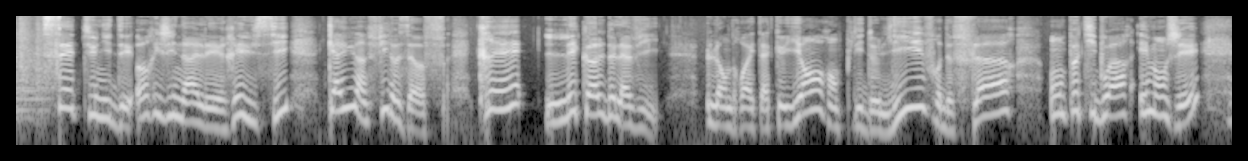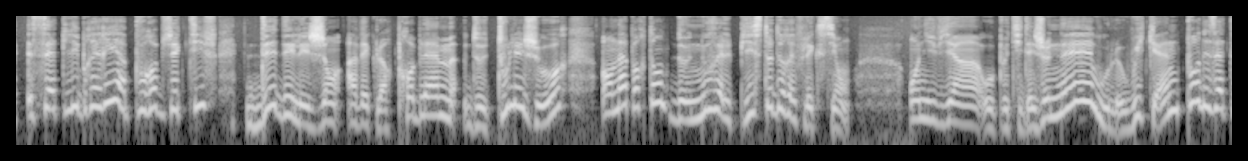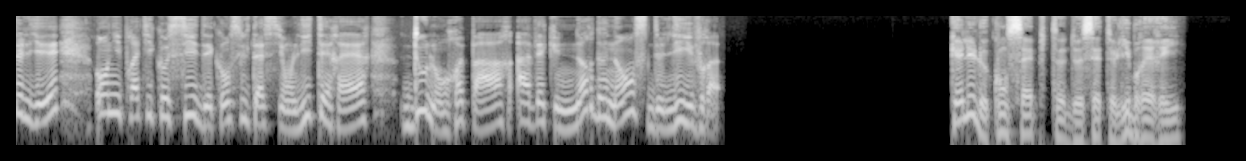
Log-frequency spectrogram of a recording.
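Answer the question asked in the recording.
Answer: Aider les gens avec leurs problèmes de tous les jours en apportant de nouvelles pistes de réflexion (une école de la vie)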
